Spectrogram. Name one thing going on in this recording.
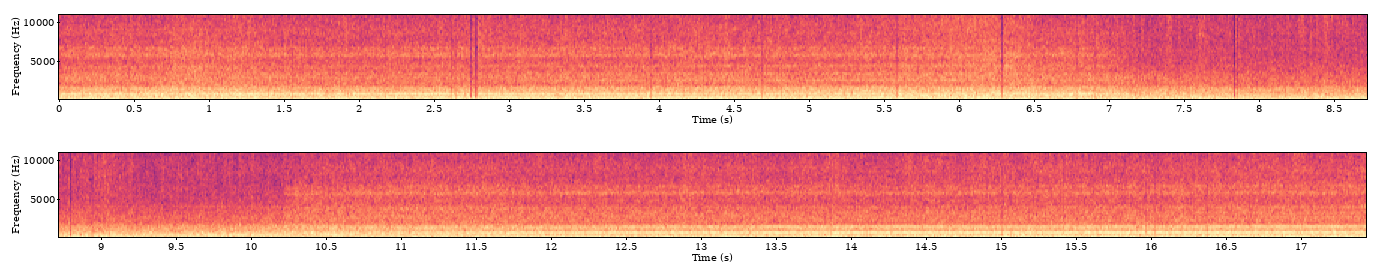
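A motorcycle engine drones steadily at high speed, its pitch dipping briefly and then settling.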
